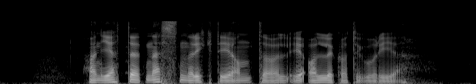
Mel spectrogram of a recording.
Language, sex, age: Norwegian, male, 28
